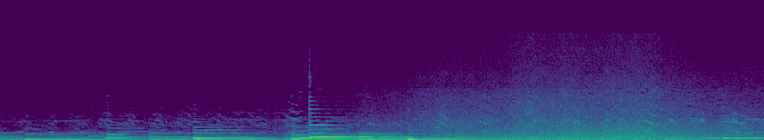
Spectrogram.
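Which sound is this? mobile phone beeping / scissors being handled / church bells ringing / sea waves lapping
sea waves lapping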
